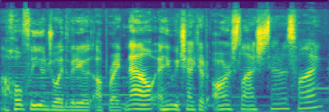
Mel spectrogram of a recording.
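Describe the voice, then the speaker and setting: A man's voice: a little high, very fast. Rambling male streamer, faint music behind. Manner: rambling, many restarts and fillers. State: slightly hoarse. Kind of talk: casual stream chat, reading chat.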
